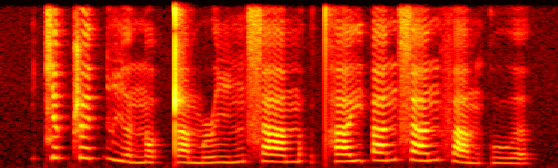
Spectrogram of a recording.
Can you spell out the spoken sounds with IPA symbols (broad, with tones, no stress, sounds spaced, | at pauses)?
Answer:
c ɛ˦˥ p̚ ʂ ɛ˦˥ t̚ v i˨˩ ə̯ n ɔ˨˩ t̚ ʈ a˨˩ m ɹ i˨˩˦ ŋ s a˧ m | t̪ʰ a˧˥ j ʔ a˧˥ n s a˧˥ n f a˨˩ m k u˨˩ ə̯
